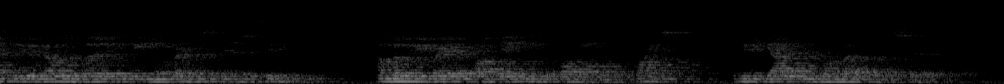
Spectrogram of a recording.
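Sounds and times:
priest chanting a prayer: 0.0s - 2.9s, 3.8s - 6.8s, 7.4s - 9.3s.

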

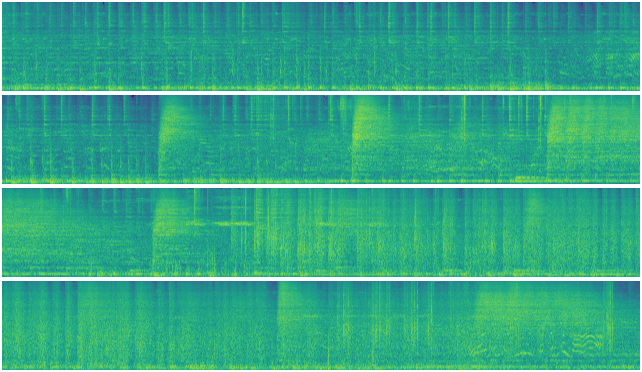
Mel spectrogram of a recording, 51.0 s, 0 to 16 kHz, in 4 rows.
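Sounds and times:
rapid percussion strikes: 0.0s - 51.0s
voices: 0.0s - 51.0s.

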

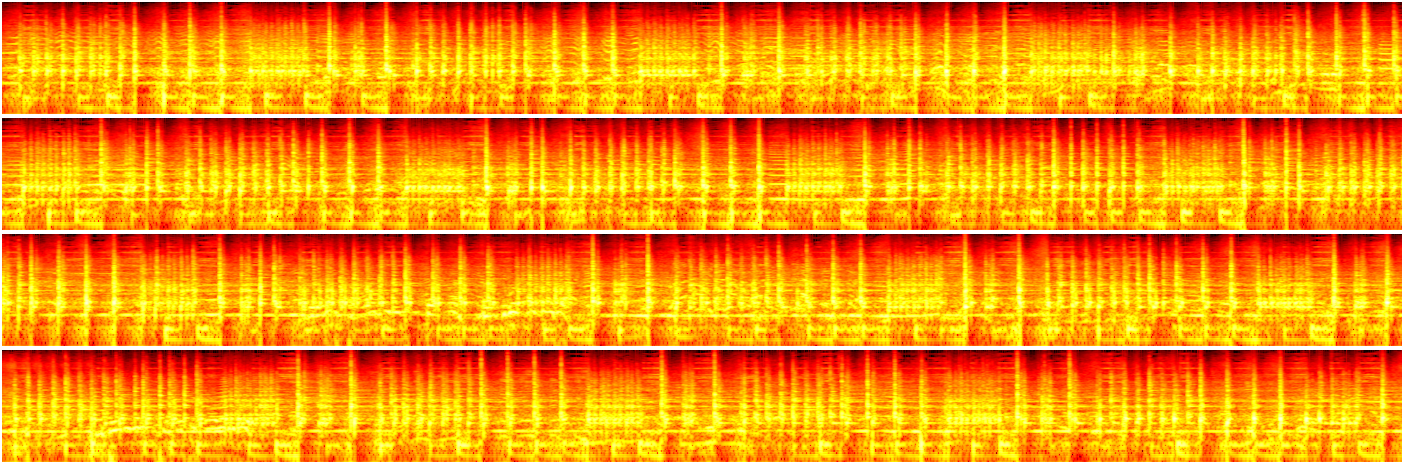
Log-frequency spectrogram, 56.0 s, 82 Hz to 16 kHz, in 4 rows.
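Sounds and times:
fast ensemble drumming: 0.0s - 56.0s.

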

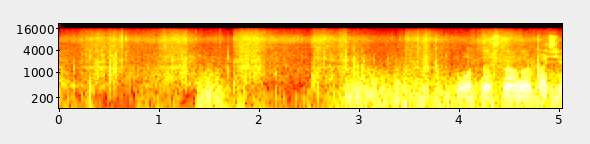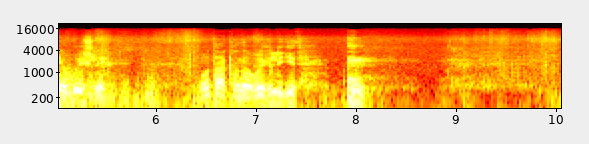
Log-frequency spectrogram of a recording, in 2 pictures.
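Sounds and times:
dry wheat stalks rustling: 0.0s - 7.4s, 9.2s - 10.0s
footsteps through wheat field: 0.0s - 7.4s, 9.2s - 10.0s.

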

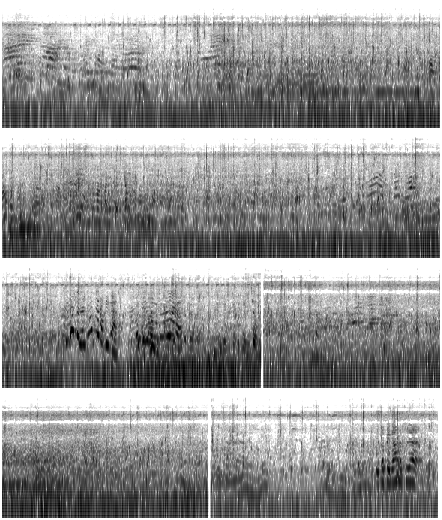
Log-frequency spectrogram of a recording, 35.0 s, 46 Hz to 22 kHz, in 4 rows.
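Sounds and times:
people talking: 0.0s - 3.0s, 4.0s - 22.8s, 23.4s - 27.3s, 29.8s - 31.7s, 32.6s - 34.8s
fish splashing at surface: 0.0s - 35.0s.

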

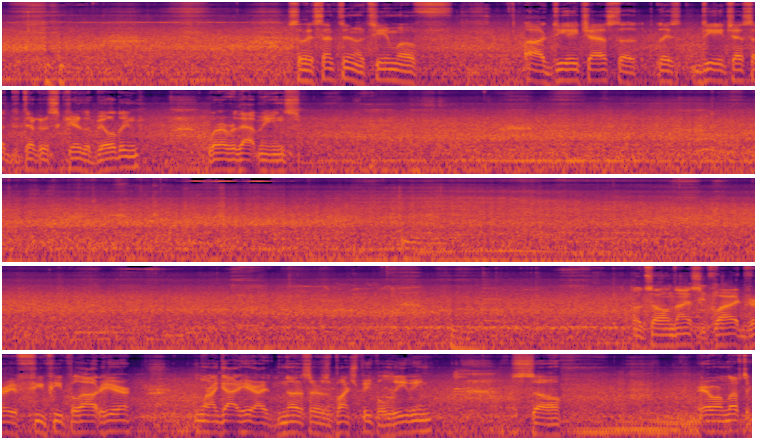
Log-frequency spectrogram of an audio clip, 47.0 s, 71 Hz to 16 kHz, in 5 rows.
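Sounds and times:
street traffic: 0.0s - 47.0s
low engine hum: 12.7s - 38.5s.

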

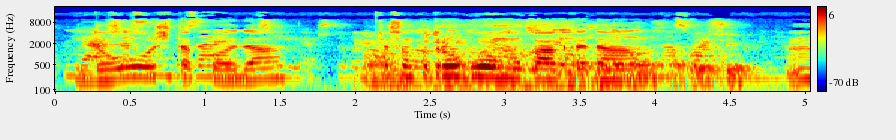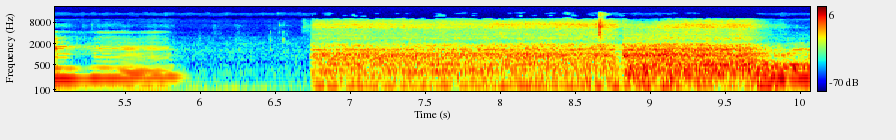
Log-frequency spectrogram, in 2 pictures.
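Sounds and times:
person humming: 4.8s - 6.0s.

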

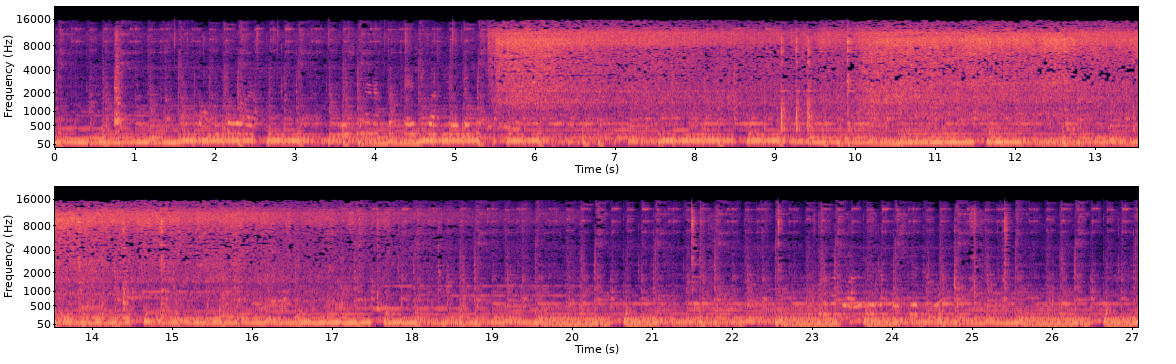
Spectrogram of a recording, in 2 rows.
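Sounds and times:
onions sizzling in hot oil: 5.4s - 18.3s.

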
